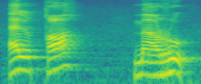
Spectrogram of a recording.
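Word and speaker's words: القمر: fatha, qa, alqa, alqa, alqa, maru, and then mim fatha, ma, and ra dhamma, ru. So al. So we are agreed on this definite tool al here. Lam is pronounced. It's already pronounced.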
